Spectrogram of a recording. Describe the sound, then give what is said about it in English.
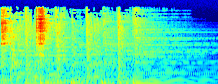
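Several bright, fairly crisp clinks of glasses touching in a toast, spaced irregularly over a few seconds, with a ringing tone that fades out at the end. “Well, I think it's a cheers to that. Let's. Cheers.”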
